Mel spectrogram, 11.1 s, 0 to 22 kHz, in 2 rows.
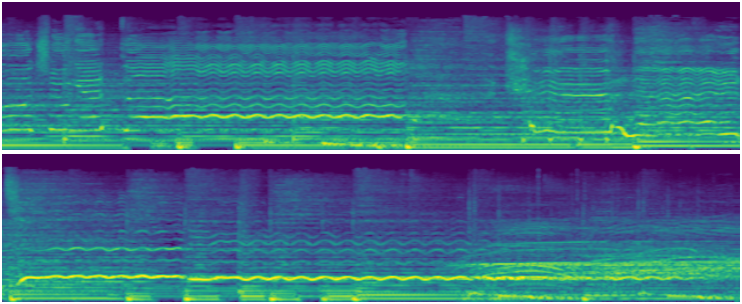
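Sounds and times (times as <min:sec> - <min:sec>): band accompaniment: 0:00.0 - 0:11.0.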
